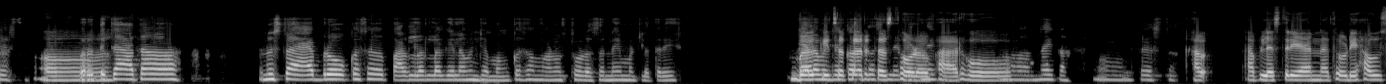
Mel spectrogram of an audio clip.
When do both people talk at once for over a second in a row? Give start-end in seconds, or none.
8.0-10.1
